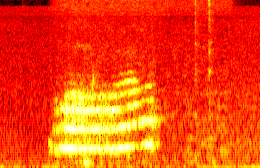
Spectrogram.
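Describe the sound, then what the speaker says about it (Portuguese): A single cat gives one drawn-out, wailing meow of about a second, close and fairly clear against quiet room noise, with a couple of faint clicks afterward. "Ouça um gato."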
